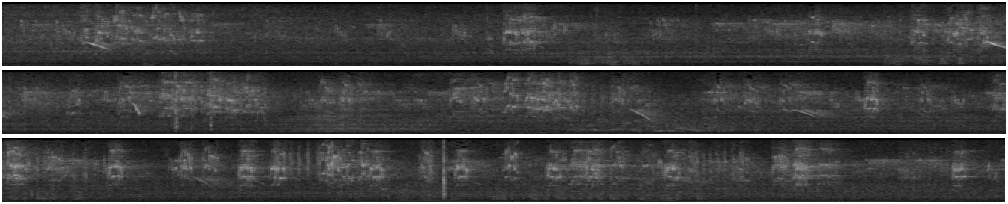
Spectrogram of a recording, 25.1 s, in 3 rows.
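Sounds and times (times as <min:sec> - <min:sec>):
birds chirping: 0:00.1 - 0:25.0.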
